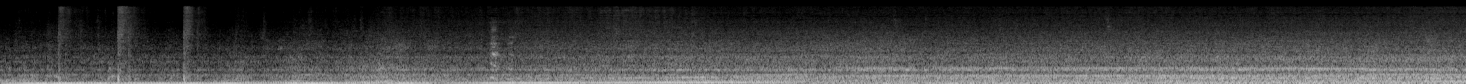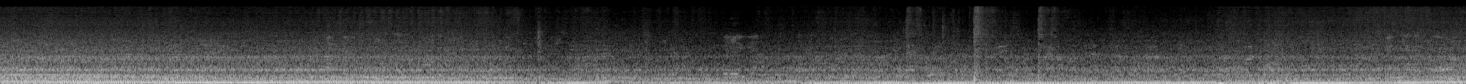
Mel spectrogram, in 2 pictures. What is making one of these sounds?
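A bus body rattles and clatters over the road.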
